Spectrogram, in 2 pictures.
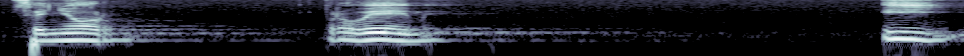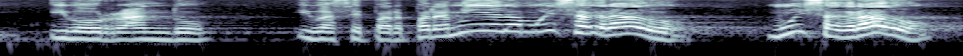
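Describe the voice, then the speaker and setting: A pastor with a strikingly high voice tells his testimony to the congregation, swinging from booming to hushed. His words ring out through the long echo of a church hall. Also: animated, normal speed. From Peru. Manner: dramatic storyteller, swings between loud and hushed. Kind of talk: sermon with personal testimony. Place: church sanctuary.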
